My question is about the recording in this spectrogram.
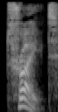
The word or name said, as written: trite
